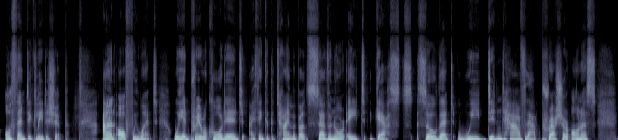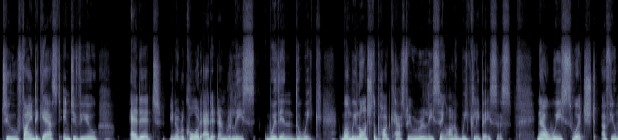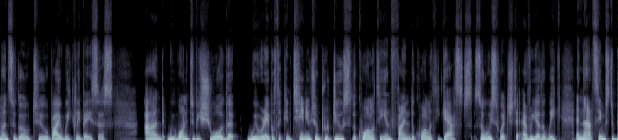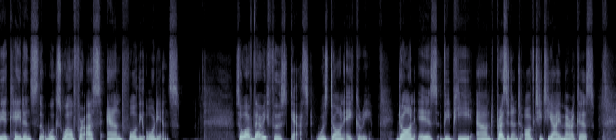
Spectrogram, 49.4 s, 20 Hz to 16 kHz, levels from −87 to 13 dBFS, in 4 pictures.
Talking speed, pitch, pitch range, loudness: 155 wpm, 160 Hz, 150-180 Hz, -21 LUFS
